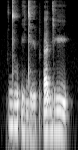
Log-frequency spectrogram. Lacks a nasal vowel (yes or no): yes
